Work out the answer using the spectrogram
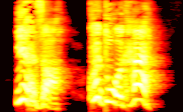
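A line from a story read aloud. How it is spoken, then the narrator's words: Anxious group shouting. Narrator (Chinese): 大人有点急了，纷纷喊着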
